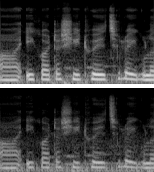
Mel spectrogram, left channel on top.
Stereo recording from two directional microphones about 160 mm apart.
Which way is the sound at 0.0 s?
30° left (ahead or behind).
